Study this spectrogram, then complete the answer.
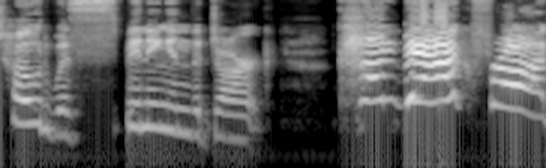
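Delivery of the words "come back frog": shrill, very loud, high-pitched calling shout. Reading a story aloud, Toad calls for his friend Frog who disappeared, shouting. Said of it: "he shouted".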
